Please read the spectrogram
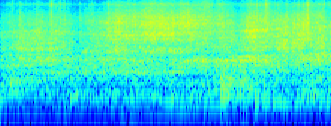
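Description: Ground-spinner firework (chakri) whirling on the floor with a steady hiss of burning spark powder.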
